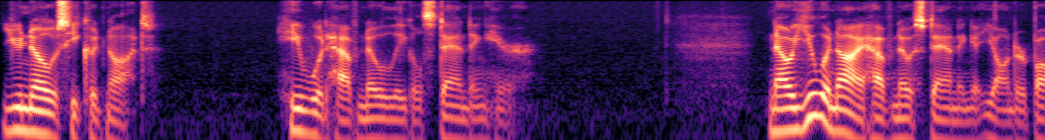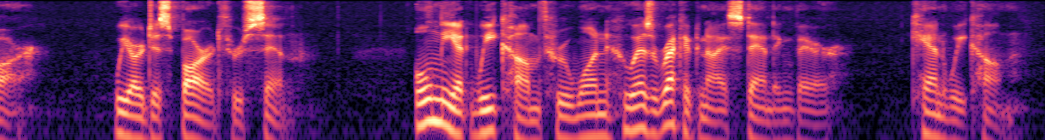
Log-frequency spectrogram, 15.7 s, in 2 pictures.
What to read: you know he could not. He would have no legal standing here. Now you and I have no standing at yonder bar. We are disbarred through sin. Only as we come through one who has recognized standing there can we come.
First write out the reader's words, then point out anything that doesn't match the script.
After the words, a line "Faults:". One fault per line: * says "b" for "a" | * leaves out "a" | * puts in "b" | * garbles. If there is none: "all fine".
you knows he could not. He would have no legal standing here. Now you and I have no standing at yonder bar. We are disbarred through sin. Only at we come through one who has recognized standing there can we come.
Faults:
* says "knows" for "know"
* says "at" for "as"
